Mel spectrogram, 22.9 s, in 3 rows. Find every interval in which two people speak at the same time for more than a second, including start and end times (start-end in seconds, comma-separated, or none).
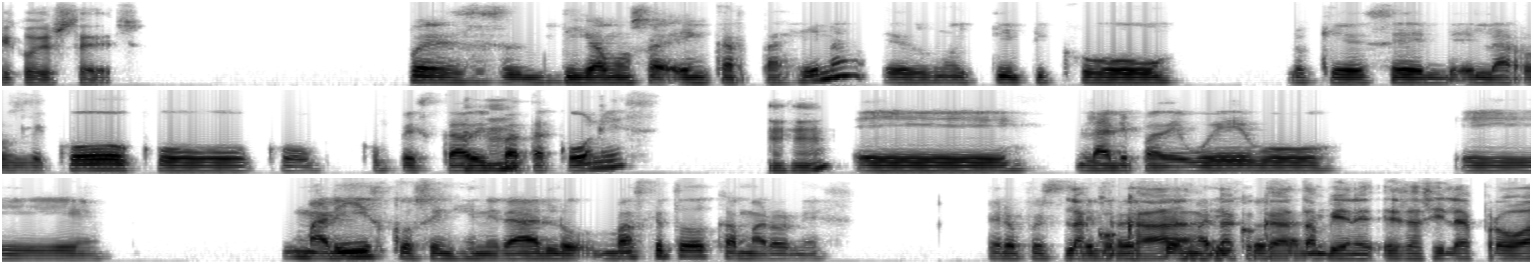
20.6-22.0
